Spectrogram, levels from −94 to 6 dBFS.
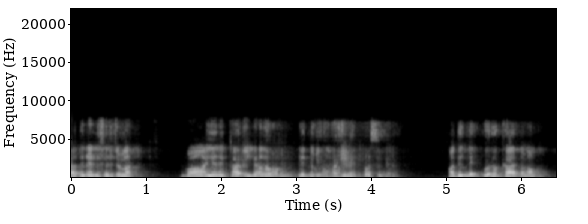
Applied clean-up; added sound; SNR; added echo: neural mask model DeepFilterNet 3.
